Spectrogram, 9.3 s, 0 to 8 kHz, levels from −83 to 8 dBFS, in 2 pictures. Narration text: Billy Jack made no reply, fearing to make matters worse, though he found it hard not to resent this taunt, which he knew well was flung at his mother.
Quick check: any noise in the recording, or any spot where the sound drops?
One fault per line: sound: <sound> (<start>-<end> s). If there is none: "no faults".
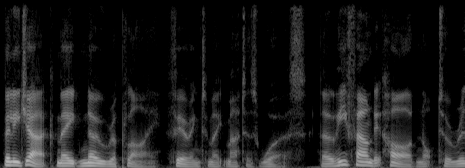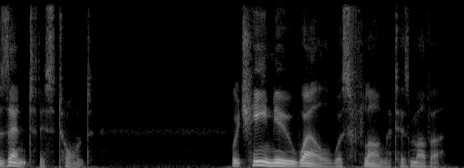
no faults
